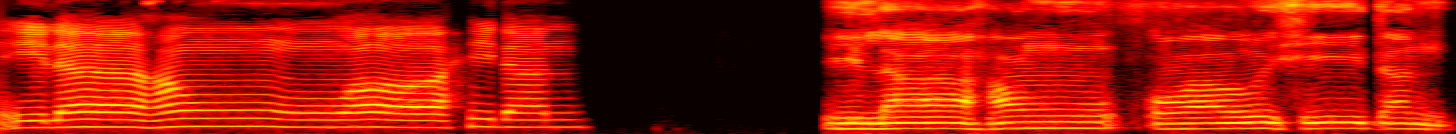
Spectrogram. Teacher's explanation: তানবিনকে অয়ের সাথে মিলিয়ে এক আলিফ পরিমাণ গুণনা করে পড়তে হবে।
